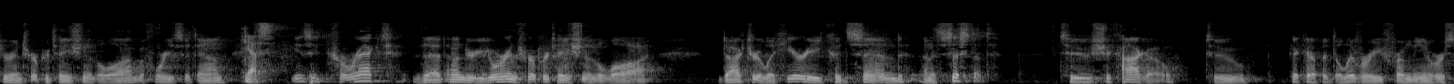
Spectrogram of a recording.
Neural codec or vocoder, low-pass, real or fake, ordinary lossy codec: vocoder, 22.05 kHz, 80 mel bands, WaveNeXt; 7.2 kHz; fake; AAC, 32 kbps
